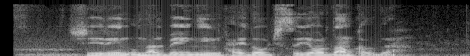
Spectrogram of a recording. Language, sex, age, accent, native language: Uzbek, male, 25-34, Toshkent shahri, Uzbek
